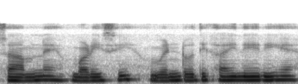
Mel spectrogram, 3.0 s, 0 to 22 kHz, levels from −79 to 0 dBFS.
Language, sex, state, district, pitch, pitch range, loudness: Hindi, male, Himachal Pradesh, Shimla, 130 Hz, 125-140 Hz, -11 LUFS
